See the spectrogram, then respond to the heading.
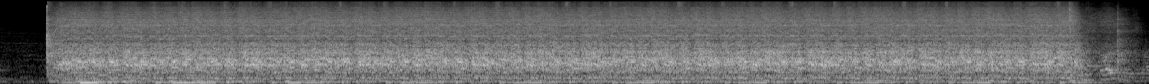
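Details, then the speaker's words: Solstice with swapped Gen V L83 5.3L V8, E92 PCM, PSI harness, pedal pumped while cranking: steady cranking about three and a half turns a second, never fires; fuel rail pressure present, ignition codes; no ignition, later fixed by deleting codes in HP Tuners. "So you can see, you can hear it. It's turning over good, but it just doesn't sound like it's really getting any ignition."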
